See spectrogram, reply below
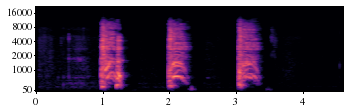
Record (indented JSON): {
  "three_cough_length": "4.6 s",
  "three_cough_amplitude": 27838,
  "three_cough_signal_mean_std_ratio": 0.32,
  "survey_phase": "beta (2021-08-13 to 2022-03-07)",
  "age": "65+",
  "gender": "Female",
  "wearing_mask": "No",
  "symptom_runny_or_blocked_nose": true,
  "smoker_status": "Never smoked",
  "respiratory_condition_asthma": false,
  "respiratory_condition_other": false,
  "recruitment_source": "REACT",
  "submission_delay": "1 day",
  "covid_test_result": "Negative",
  "covid_test_method": "RT-qPCR"
}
